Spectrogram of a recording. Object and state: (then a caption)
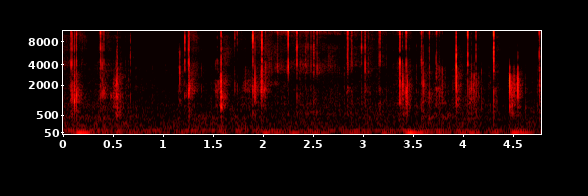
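Woven wooden placemat. Long acrylic nails tap and scratch across a flat woven placemat made of small wooden slats resting on a table. The result is a quiet, irregular run of sharp, bright clicks and dry scratches that stop almost instantly, with a faint low hum underneath.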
